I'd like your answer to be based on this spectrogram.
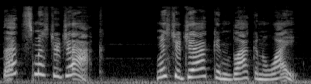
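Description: A man's voice: very high-pitched, big pitch swings, unhurried, vocal fry, sharp tone, soft background music, pitched above the performer's own voice, full character voice. A man voicing a polite, timid little boy. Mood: curious.

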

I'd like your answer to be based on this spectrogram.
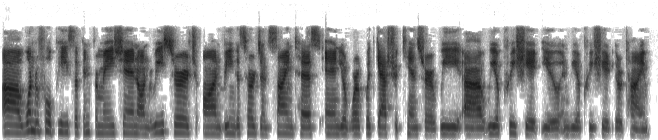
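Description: Woman, podcast host, bright sharp voice, upbeat, thankful, dull lo-fi audio. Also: fairly low pitch, little pitch movement, moderate pace, hardly any pauses. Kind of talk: podcast sign-off.

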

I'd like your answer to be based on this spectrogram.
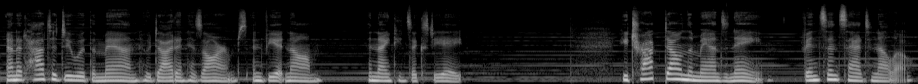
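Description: Measured woman narrating a podcast story. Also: on the low side, dark tone. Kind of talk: scripted narration. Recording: narration over clear music.

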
